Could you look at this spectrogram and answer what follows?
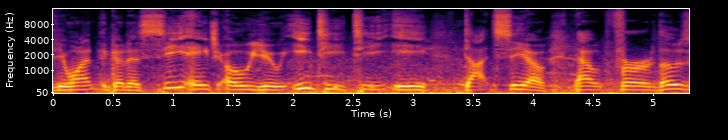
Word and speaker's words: chouette: are a French challenge have you pronounced that shoe a chouette schuette alright schuette but not see you know yeah okay Schuette sesh wet co because it's not calm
